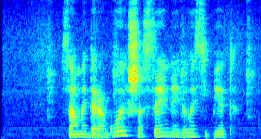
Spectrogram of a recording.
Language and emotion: Russian, neutral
